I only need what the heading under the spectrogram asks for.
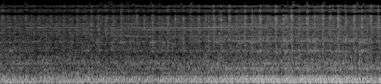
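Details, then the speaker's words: Jaguar six started: lumpy, uneven idle stumbling about three times a second, running on five cylinders because a loose spark plug lead is not making contact; exhaust also sounds like it is blowing. "Oh, you got you got a spark issue here. D making it a bit rough. Sounds like your exhaust is blowing."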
